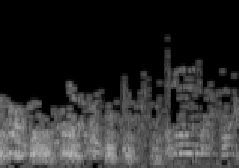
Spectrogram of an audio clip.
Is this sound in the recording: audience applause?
no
